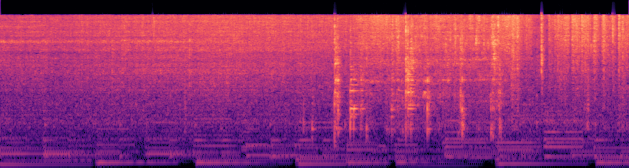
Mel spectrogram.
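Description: Nori-wrapped pieces of nagaimo yam sizzling in hot oil in a frying pan, the hiss growing stronger about halfway through. A few sharp taps and rustles in the middle, over soft background music with low notes changing about once a second.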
